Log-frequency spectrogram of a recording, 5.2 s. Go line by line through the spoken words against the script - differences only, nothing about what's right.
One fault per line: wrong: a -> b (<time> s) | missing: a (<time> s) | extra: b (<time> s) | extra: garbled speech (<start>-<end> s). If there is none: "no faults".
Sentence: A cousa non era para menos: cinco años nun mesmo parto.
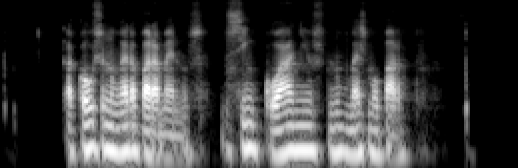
no faults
